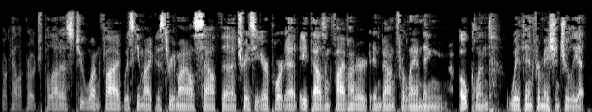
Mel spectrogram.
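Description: Gravelly pilot man over a radio. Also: on the low side, fairly even intonation, normal speed, hardly any pauses, no room sound. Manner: terse, clipped readbacks. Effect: heard over an aircraft radio. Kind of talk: aviation radio calls and readbacks. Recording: dull lo-fi aircraft radio.

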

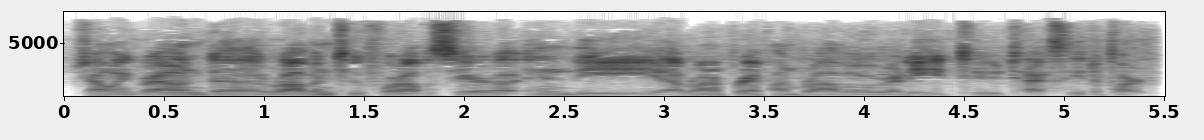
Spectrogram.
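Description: Gravelly pilot over the radio. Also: male voice, medium pitch, completely flat delivery, sharp tone. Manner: halting, with "uh" fillers. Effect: pilot heard over an aviation radio. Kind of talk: clipped radio calls to the tower. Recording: muffled radio with faint noise.

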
